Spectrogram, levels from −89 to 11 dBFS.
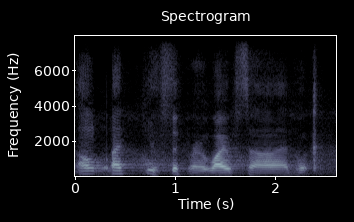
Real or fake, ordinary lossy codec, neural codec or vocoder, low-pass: fake; none; codec, 16 kHz, 0.5 kbps, FunCodec, trained on Chinese and English, 25 frames a second; none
